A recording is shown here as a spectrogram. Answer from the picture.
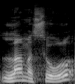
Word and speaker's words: lamassul: And being pronounced lamassul, our country people have corrupted it to lamb's wool.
